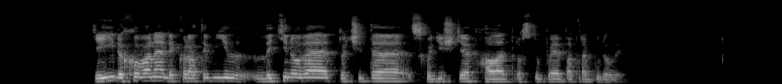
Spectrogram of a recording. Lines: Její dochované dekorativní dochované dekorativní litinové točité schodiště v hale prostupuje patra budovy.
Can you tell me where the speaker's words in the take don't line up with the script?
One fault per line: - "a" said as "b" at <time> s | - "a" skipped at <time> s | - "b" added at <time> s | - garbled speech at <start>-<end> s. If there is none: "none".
- "dochované dekorativní" skipped at 2.3 s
